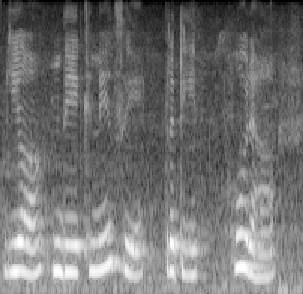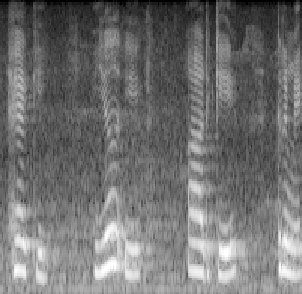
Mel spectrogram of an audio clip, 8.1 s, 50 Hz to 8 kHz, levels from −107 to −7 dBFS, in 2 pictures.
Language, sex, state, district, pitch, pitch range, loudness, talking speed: Hindi, female, Bihar, West Champaran, 275 Hz, 250-290 Hz, -15 LUFS, 105 wpm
